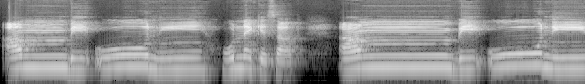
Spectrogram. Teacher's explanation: جو نون ساکن کی آواز ہے، اس ساؤنڈ کو ہم نے ختم کر کے میم سے بدل دینا ہے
